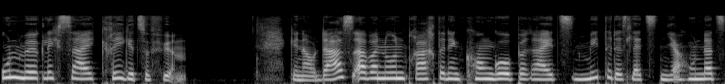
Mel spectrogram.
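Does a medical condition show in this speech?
No.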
